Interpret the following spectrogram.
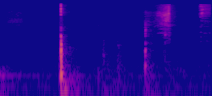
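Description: Two faint taps about a second apart, the second followed by a brief light scratch: a stylus writing on a tablet.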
